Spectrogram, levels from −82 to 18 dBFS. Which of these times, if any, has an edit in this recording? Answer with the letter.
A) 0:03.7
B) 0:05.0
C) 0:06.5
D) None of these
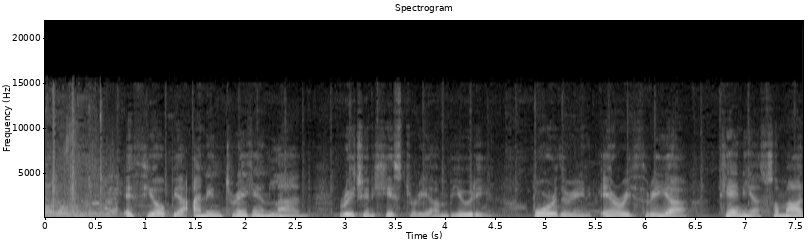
D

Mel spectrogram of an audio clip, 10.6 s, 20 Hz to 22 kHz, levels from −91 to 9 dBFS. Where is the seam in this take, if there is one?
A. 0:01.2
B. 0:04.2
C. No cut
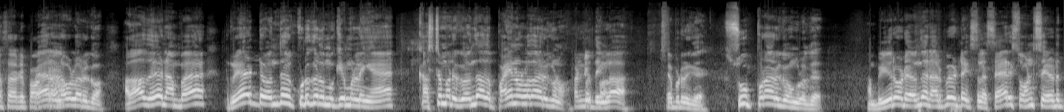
C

